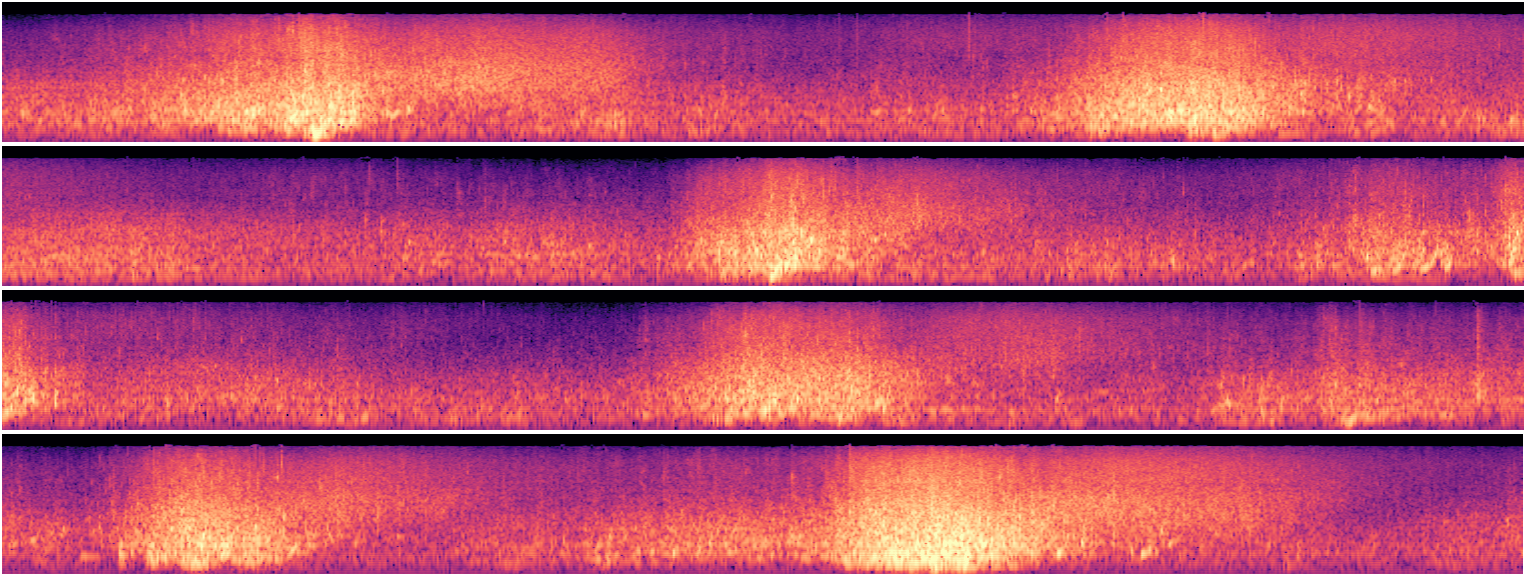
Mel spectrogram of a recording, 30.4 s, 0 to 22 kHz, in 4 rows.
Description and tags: soft Mediterranean Sea waves + the noise of gravel being moved around. Shure WL183, Fel preamp, PCM M10 recorder. Recorded in an inlet near Las Negras (Almeria, S Spain)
